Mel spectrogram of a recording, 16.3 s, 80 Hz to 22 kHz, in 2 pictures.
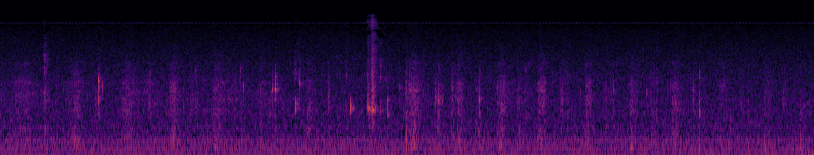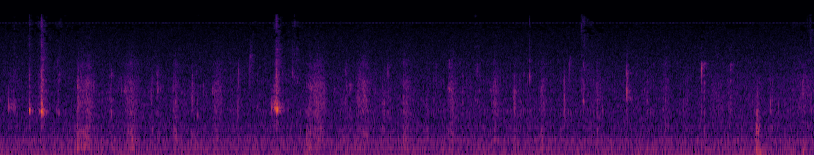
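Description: A person biting into and chewing a crisp, hollow wafer roll with a matcha chocolate filling. Small crunches and chewing run throughout, with a few louder crisp snaps about 4, 8 and 11 seconds in.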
